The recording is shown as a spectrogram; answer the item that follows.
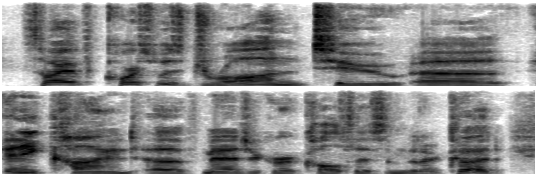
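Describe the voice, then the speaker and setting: A man with an American accent has a plain, everyday voice at a medium pitch. He keeps a moderate pace with ordinary pitch variation and hardly any pauses. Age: 60s. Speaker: author and witch. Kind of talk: interview.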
